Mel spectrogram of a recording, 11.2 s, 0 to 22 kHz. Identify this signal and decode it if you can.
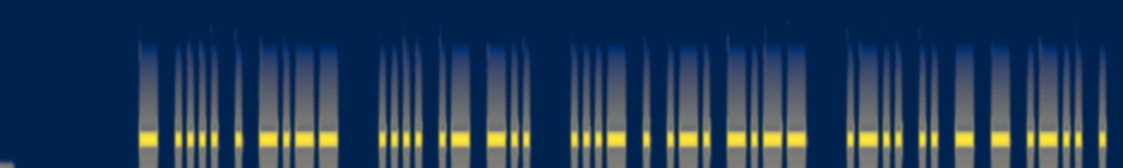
Morse code, heard as a keyed tone, about 20 wpm, 700 Hz. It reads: THEY HAD VERY LITTLE
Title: Sentences from Top 1000 Words - Review Part 2 - 20wpm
